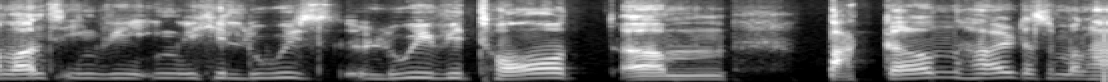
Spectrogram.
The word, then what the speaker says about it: Louis Vuitton: Äh, also wir würden es Louis Vuitton aussprechen. – Louis Vuitton, genau, danke.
